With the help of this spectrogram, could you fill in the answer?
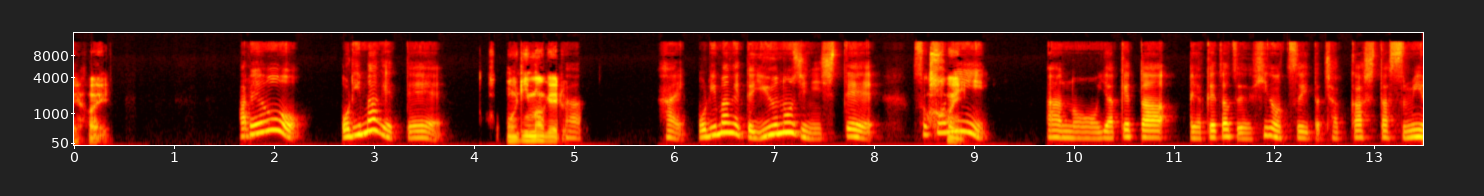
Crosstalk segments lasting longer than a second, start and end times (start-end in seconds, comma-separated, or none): none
